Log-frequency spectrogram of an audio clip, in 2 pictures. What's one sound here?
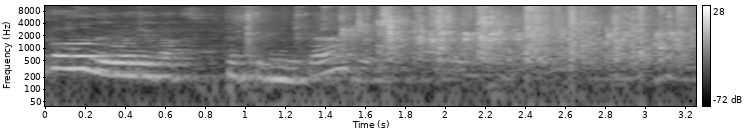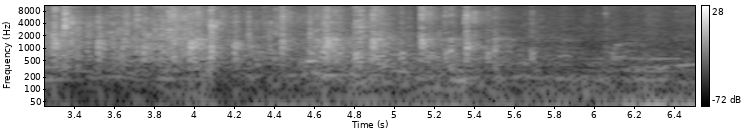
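An audience claps and applauds in a large hall.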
